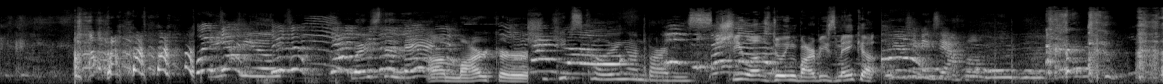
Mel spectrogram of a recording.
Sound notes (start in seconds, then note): 0.0 imitating liquid sounds; 0.3 people laughing; 1.9 child exclaiming; 8.9 children exclaiming; 10.2 child coughing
